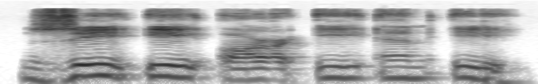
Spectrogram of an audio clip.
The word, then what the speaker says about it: Zerene: It's called Zerine. All right. And your audio is a little muffled, Tony. Can you spell that for us? Zerene. Verene. Z as in Zorro. Z as in Zorro. Zerene.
